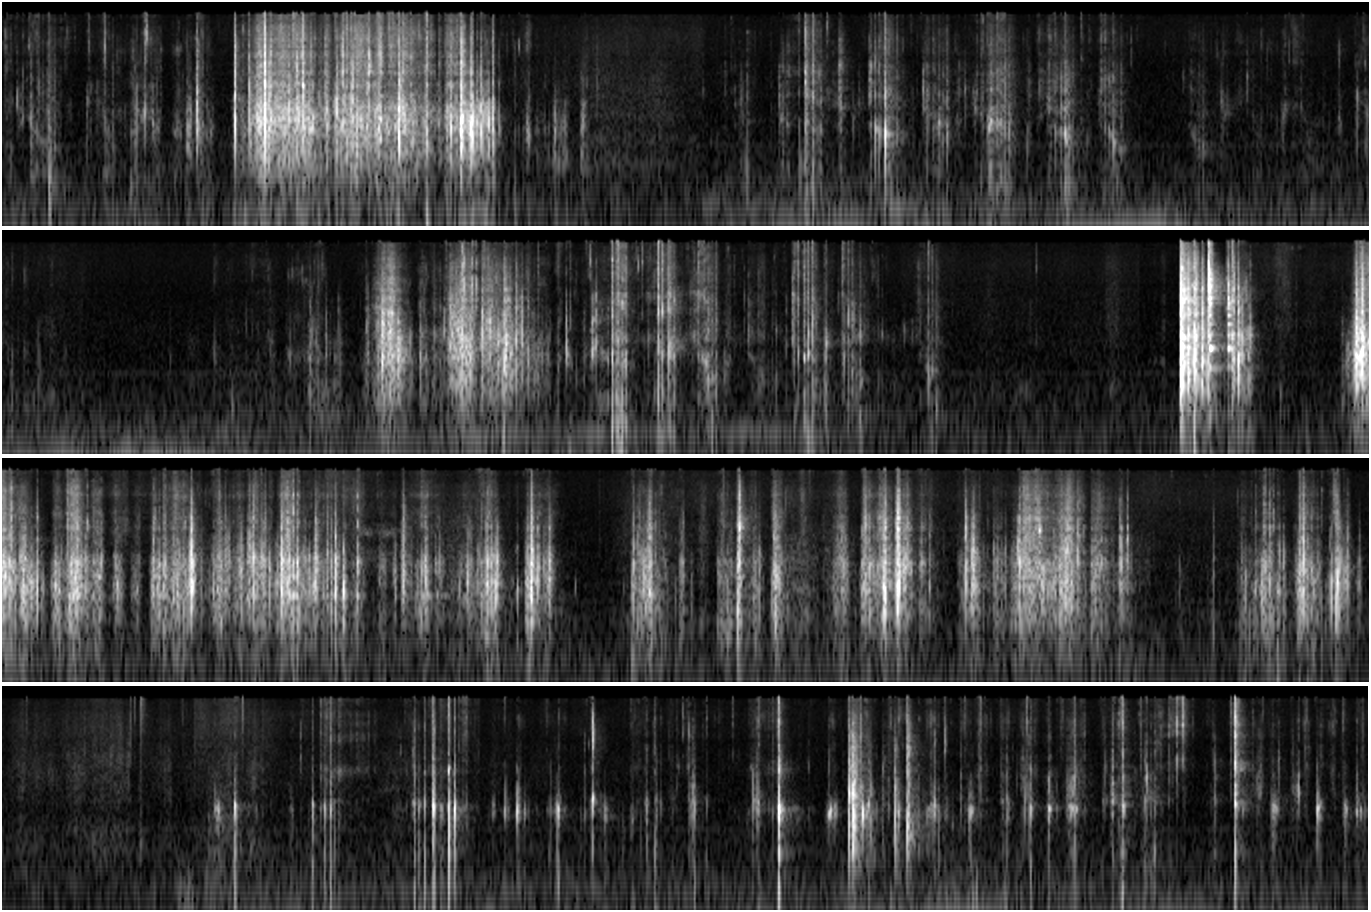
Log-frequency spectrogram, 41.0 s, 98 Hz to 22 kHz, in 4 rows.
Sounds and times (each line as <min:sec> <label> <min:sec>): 0:00.0 black dachshund eating his chunks 0:04.3
0:05.4 black dachshund eating his chunks 0:10.8
0:11.8 black dachshund eating his chunks 0:17.4
0:32.3 black dachshund eating his chunks 0:41.0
